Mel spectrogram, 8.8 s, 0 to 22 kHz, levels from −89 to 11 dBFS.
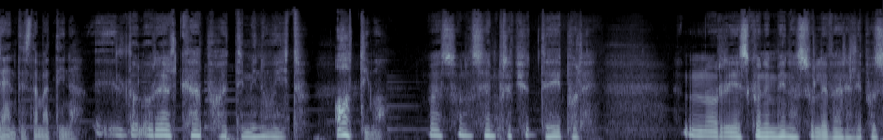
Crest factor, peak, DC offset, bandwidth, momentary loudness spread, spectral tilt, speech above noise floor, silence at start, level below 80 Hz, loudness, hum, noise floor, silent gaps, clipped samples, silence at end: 20 dB; -10 dBFS; under 0.1%; 16 kHz; 17 LU; -4.5 dB/octave; 24 dB; 0 s; -54 dBFS; -28 LUFS; none; -52 dBFS; none; under 0.1%; 0 s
